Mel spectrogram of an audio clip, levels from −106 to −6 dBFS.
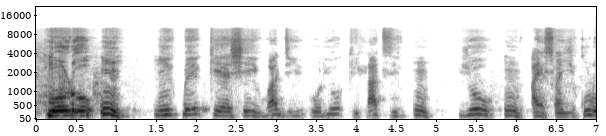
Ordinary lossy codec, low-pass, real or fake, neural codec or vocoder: none; 9.9 kHz; fake; vocoder, 22.05 kHz, 80 mel bands, WaveNeXt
